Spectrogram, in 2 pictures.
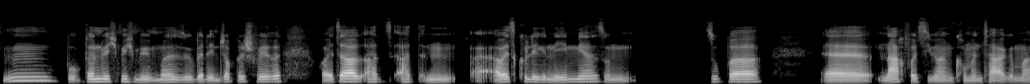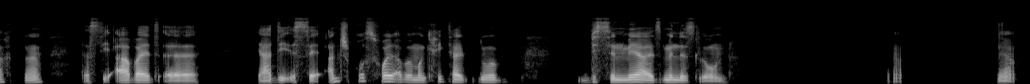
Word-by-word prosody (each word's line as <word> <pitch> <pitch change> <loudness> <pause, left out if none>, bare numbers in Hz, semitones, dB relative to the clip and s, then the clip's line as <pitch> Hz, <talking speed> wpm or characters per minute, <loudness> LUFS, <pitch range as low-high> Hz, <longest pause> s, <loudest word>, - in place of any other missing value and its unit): hm, 175 0 -1
wo 115 -3 -4
wenn 125 0 +4
mich 125 -1 +1
mich 130 -1 -2
mal 110 0 +1
so 115 - -1
über 110 0 +1
den 100 -1 -1
Job 120 +2 -1
beschwere. 120 +2 0 0.4
Heute 140 - +5
hat 135 0 +9
hat 125 +1 -2
hat 115 +1 -3
'n, 110 0 -2 0.2
äh, - - -11
Arbeitskollege 115 0 +2
neben 110 +2 0
mir 130 +1 +1
so 120 -4 -7
'n 105 -2 -6 0.7
super, 120 0 +4 0.6
äh, 105 0 +5
nachvollziehbaren 105 -1 +1
Kommentar 95 +1 0
gemacht, 100 +2 -6
ne, 105 +4 -4 0.4
dass - - -10
die - - -9
Arbeit 100 0 +1
äh, 90 +1 0 0.6
ja, - - +1
die - - -5
ist - - -6
sehr - - -1
anspruchsvoll, 150 -1 -2
aber 110 -2 -4
man 100 -1 -3
kriegt 120 +2 -11
halt 110 -3 +1
nur 105 -1 -2
'n - - -27 0.8
bisschen 105 +3 -3
mehr 110 +2 +4
als 95 0 +1
Mindestlohn. 90 -5 -3 1.6
Ja. - - -15 1.0
Ja. 80 -5 -5
110 Hz, 145 wpm, -23 LUFS, 100-120 Hz, 1.6 s, hat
